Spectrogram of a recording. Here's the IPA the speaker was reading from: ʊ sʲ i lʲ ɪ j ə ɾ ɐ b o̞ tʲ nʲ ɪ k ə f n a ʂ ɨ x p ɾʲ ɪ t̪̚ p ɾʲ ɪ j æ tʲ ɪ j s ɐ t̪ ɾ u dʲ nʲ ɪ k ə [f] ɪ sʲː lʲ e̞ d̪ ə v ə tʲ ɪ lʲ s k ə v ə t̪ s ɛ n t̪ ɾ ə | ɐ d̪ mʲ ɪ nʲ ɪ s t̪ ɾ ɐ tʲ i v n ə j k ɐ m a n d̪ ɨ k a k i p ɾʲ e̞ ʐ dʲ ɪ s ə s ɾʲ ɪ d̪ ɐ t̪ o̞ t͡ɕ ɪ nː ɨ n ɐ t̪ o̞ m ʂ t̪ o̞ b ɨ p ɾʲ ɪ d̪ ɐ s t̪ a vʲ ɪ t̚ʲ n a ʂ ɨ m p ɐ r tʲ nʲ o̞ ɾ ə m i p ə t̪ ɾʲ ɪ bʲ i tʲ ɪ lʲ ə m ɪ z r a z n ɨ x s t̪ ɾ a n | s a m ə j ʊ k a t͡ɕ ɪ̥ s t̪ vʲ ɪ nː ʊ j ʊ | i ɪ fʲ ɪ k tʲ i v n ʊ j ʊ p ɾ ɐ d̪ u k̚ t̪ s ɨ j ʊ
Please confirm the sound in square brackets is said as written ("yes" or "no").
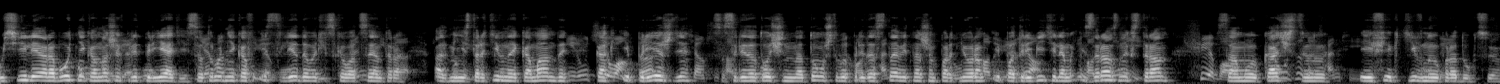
yes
